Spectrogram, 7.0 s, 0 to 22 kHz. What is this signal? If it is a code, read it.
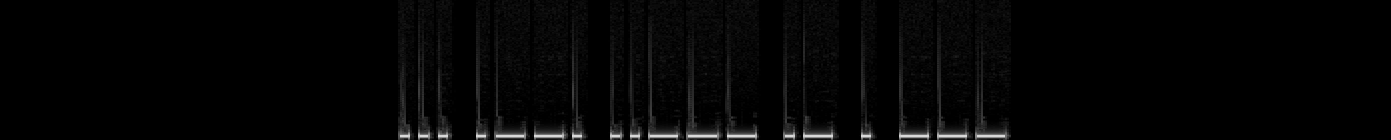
Morse code, heard as a keyed tone, about 25 wpm, 700 Hz. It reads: SP2AEO
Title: DXCC-100 Call Signs - 6 Characters - 25wpm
